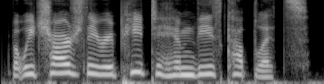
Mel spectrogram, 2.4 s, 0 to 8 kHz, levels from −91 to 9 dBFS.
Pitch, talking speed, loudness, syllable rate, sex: 240 Hz, 220 wpm, -17 LUFS, 5.9 syllables/s, female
